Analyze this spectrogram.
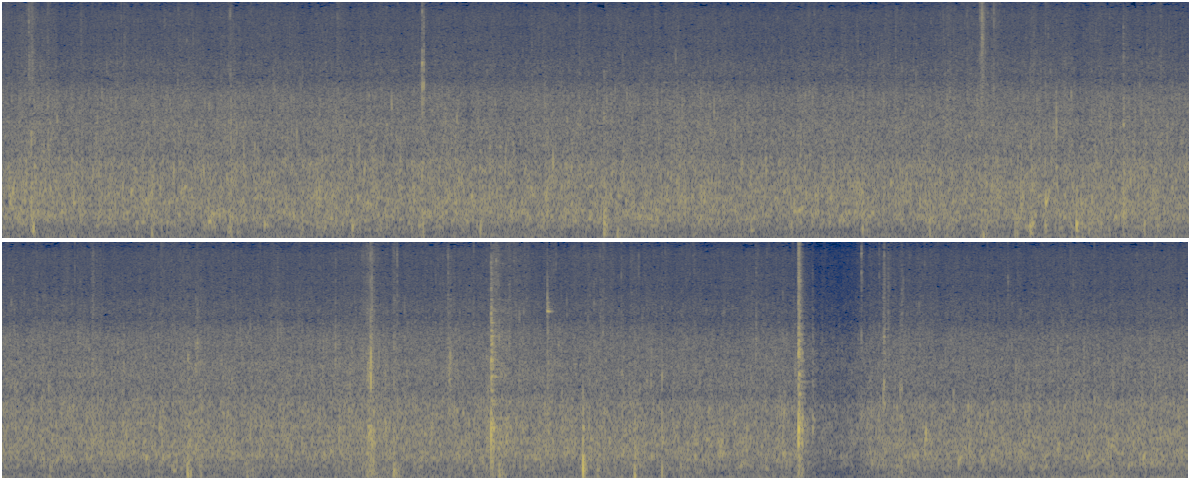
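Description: Shallow stream water rushing steadily through a gold-panning sluice box set in the current, with a few short, sharp knocks scattered through.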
